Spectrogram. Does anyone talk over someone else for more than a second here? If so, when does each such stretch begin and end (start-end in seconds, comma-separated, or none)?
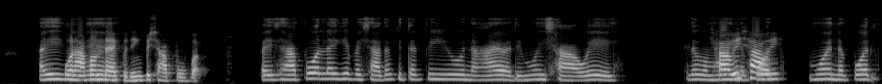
none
